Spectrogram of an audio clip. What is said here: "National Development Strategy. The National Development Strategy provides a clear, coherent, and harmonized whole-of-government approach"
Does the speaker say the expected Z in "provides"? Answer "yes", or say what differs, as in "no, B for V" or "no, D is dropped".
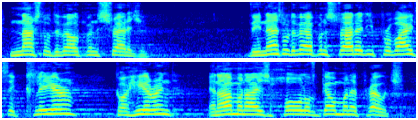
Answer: yes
